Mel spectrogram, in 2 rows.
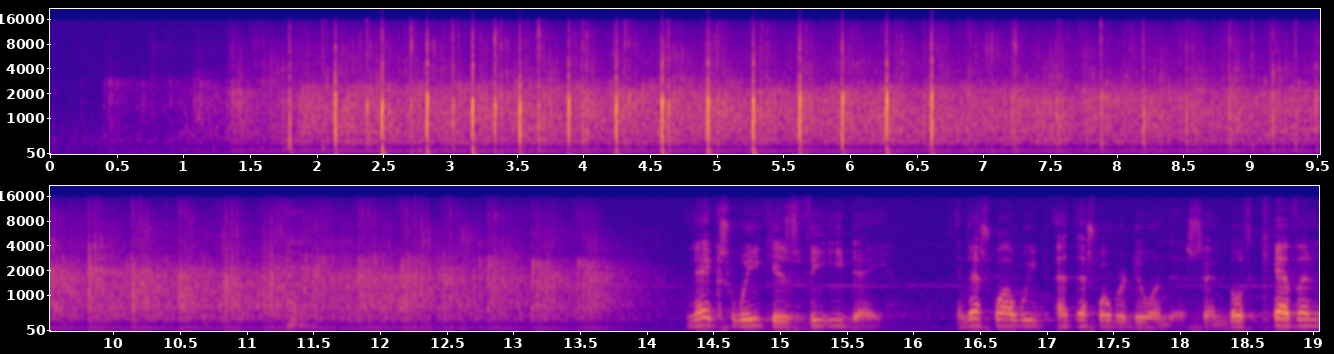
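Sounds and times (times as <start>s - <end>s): person clapping close to microphone: 0.4s - 14.0s
audience applauding: 0.4s - 14.2s.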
